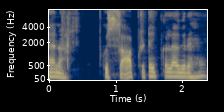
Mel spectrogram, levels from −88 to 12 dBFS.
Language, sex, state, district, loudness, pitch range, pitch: Hindi, male, Chhattisgarh, Rajnandgaon, -17 LUFS, 125-135 Hz, 130 Hz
